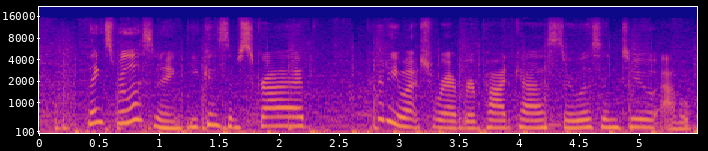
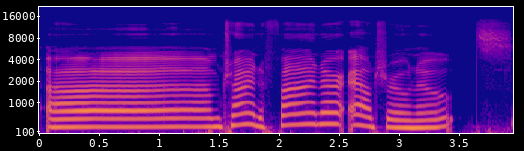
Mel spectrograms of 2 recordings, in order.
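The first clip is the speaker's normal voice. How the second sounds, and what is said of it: Put-on country western accent. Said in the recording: “I don't know why I said that with a country western accent.”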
